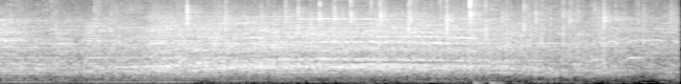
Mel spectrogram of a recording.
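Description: A small crowd cheers at a Nigel Farage Brexit campaign event while The Great Escape theme plays faintly underneath, a steady, thin wash of voices and scattered clapping at moderate distance.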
